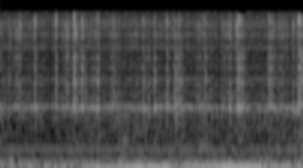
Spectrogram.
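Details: Toyota Hilux diesel, key on, engine not running, with new air filter: steady mid-pitched electric whir with faint ticking from the turbo actuator cycling; normal.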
